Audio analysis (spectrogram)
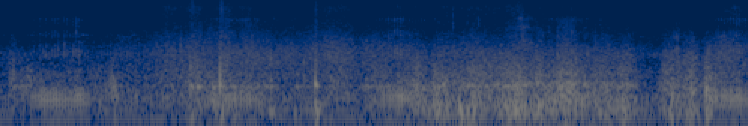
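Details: Clementine, a house cat, purrs contentedly beside a fluffy microphone for relaxation; deep, even purring in breath-length phrases at roughly three and a half pulses per second, with occasional faint clicks from fur or movement.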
